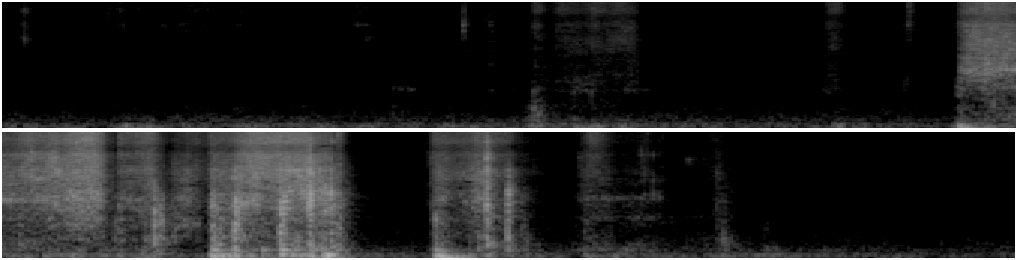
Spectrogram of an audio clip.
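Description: Rubbing and rustling of hands against paper and a small plastic model part: a soft rub about two seconds in, then a sudden, louder scratchy rubbing starting about four seconds in, running for under two seconds, followed by two shorter strokes.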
